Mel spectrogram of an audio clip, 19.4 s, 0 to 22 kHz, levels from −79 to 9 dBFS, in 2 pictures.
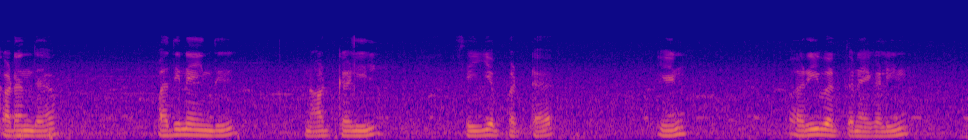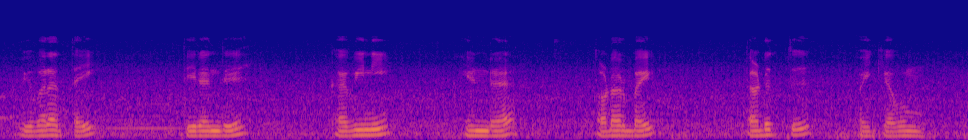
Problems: constant background noise, background conversations at intervals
